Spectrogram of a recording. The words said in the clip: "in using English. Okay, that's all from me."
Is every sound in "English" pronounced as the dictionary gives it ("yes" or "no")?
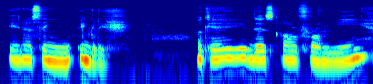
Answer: yes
